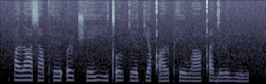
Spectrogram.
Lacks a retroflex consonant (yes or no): no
